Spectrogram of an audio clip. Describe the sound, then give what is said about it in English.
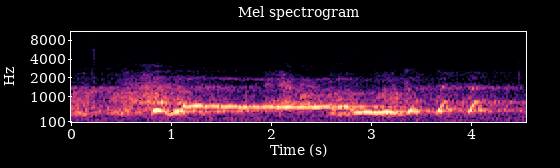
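Slow, drawn-out dog howls in a small town at sunrise, one long wavering tone that dips lower and then gives way to a couple of shorter rising cries, fairly faint over a steady background hiss. “And like many things that should not have happened, and happened, in the little town, showered by the first rays of the sun, only the slow and pitiful howls of the dogs were heard.”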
